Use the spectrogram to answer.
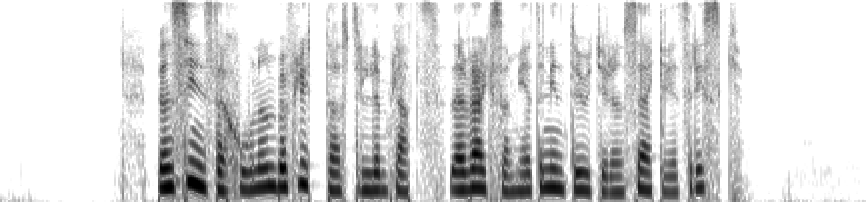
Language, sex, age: Swedish, female, 19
